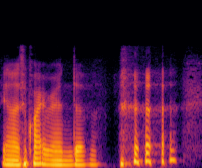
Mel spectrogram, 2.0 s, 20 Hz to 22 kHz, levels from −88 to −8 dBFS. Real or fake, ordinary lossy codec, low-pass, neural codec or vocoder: fake; none; 7.2 kHz; codec, 16 kHz, 0.9 kbps, LongCat-Audio-Codec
